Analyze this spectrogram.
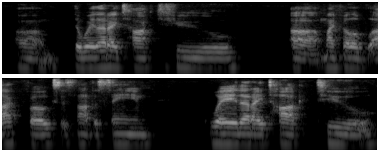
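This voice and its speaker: Slowly, very slowly, a man speaks at a medium pitch with a Spanish accent. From Puerto Rico. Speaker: panelist. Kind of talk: panel discussion.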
